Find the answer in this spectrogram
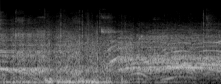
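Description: Indoor basketball game: the ball bouncing on the hardwood court with low thumps, amid spectators' chatter in the gym.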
